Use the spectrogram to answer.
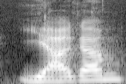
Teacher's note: the schwa at the end just drops out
